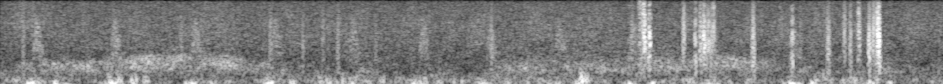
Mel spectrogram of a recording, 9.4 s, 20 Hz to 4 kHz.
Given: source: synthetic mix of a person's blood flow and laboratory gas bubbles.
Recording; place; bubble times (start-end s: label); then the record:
Doppler ultrasound of blood flow; subclavian vein
no bubbles
From the record:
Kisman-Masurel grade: 000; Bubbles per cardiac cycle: 0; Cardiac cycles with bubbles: 0%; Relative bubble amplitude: no bubbles discernible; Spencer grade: 0 (complete lack of bubble signals)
